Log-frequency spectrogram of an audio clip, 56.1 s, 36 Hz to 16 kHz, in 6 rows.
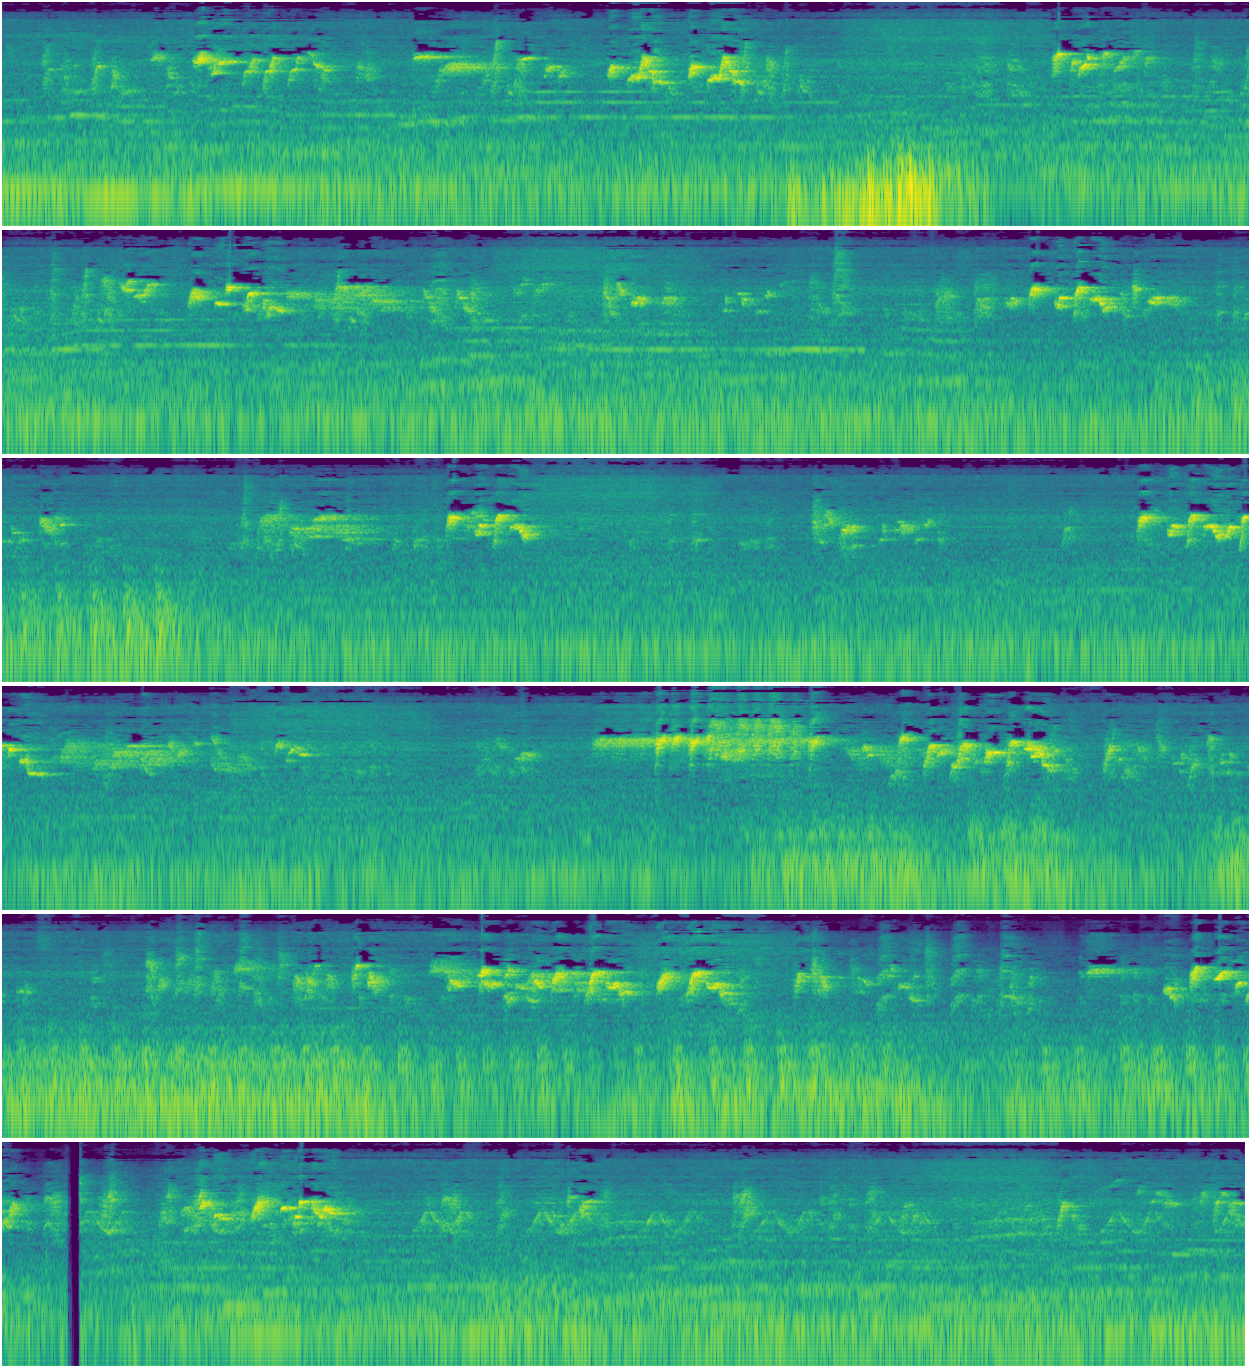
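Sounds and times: bird singing rapid high chirps: 0.0 - 19.7, 20.3 - 56.0.

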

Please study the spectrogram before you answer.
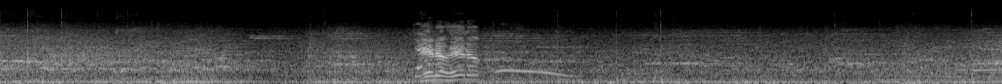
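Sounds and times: voices in echoing hall: 0.0 - 10.0.

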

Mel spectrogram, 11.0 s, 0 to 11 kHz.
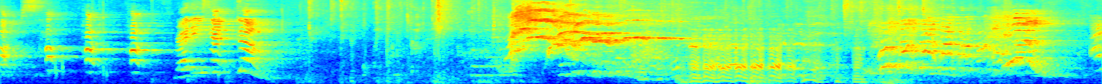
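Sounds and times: children's footsteps on hard floor: 2.8 - 9.3.

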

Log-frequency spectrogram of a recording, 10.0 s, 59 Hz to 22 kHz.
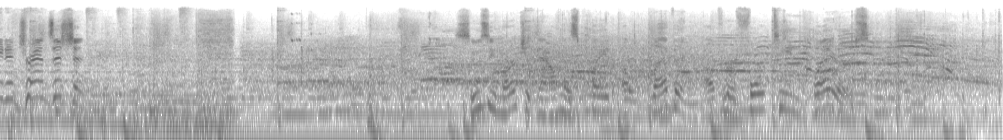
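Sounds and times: music: 0.0 - 10.0
arena crowd noise: 1.7 - 10.0.

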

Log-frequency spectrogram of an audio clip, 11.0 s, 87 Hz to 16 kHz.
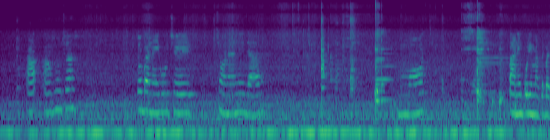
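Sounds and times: steady low hum: 0.0 - 11.0
spoon clinking against metal bowl: 7.0 - 7.9, 9.2 - 10.0.

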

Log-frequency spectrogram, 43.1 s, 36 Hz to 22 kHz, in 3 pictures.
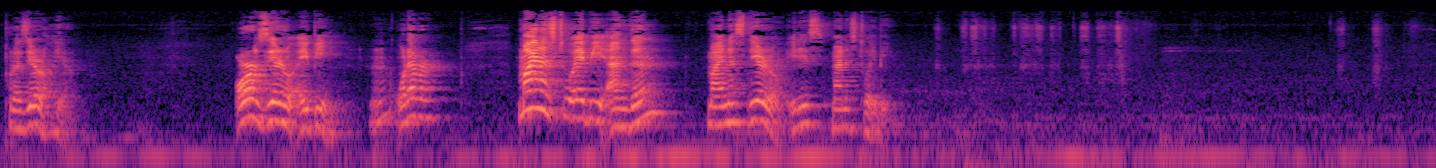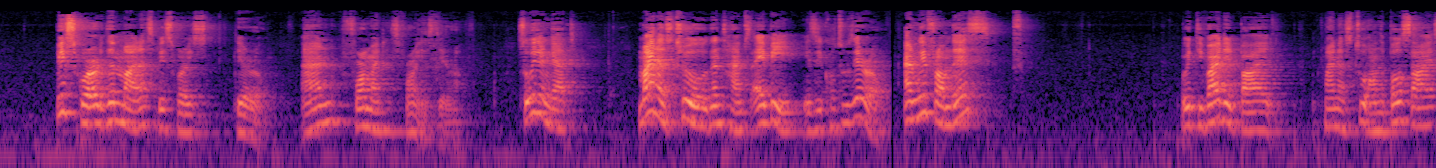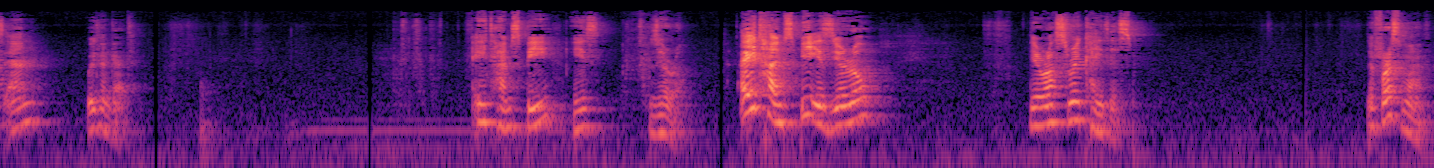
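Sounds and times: felt-tip marker writing on paper: 9.3 - 11.3.

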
